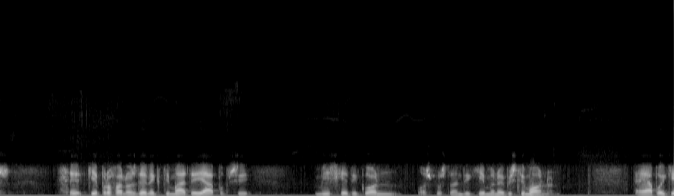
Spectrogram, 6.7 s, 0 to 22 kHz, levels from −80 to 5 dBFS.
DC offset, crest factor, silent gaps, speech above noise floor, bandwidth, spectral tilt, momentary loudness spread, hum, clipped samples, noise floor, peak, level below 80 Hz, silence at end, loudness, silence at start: under 0.1%; 22 dB; none; 20 dB; 10.5 kHz; -7 dB/octave; 16 LU; none; under 0.1%; -45 dBFS; -4 dBFS; -44 dBFS; 0 s; -25 LUFS; 0 s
